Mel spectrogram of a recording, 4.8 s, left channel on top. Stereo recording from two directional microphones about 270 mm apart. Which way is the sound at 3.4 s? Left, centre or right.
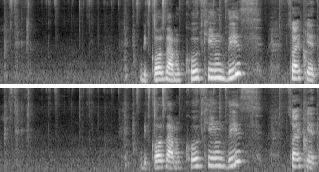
Left.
